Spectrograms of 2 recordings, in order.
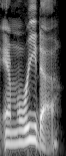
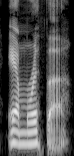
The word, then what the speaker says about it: Amrita: So Americans read it as Amrita. Like if you're reading off the roll, it looks like Amrita. So that's how Americans would say it. But it's actually pronounced in India Amritha.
